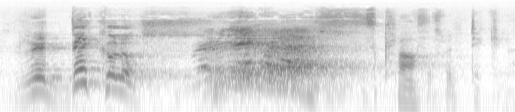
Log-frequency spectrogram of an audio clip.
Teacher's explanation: be seen as a piece of old or given information so the nucleus occurs earlier on the last piece of new information that is class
